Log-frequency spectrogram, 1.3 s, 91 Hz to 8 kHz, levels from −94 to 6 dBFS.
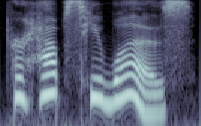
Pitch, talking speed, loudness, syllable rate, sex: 220 Hz, 135 wpm, -16 LUFS, 3.2 syllables/s, female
